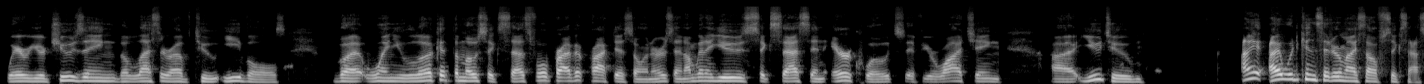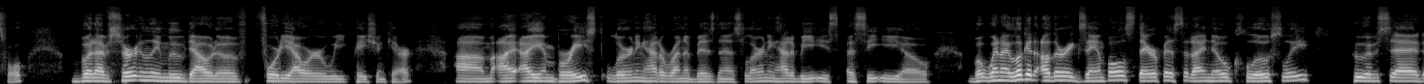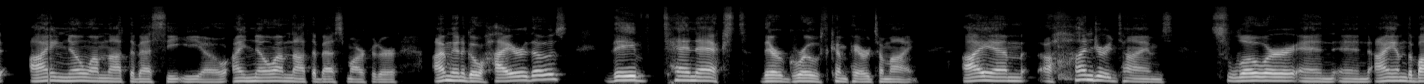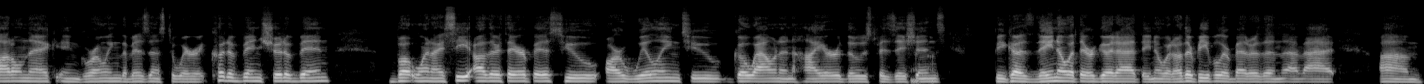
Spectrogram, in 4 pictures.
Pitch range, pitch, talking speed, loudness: 135-160 Hz, 145 Hz, 175 wpm, -21 LUFS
